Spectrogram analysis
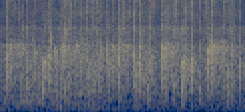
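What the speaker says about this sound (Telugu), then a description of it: "చప్పట్లు కొట్టండి ఒకసారి" A church congregation at a servants' gathering breaks into applause for its senior servants, a dense, steady wash of many hands clapping together, moderately loud and continuous for a couple of seconds.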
